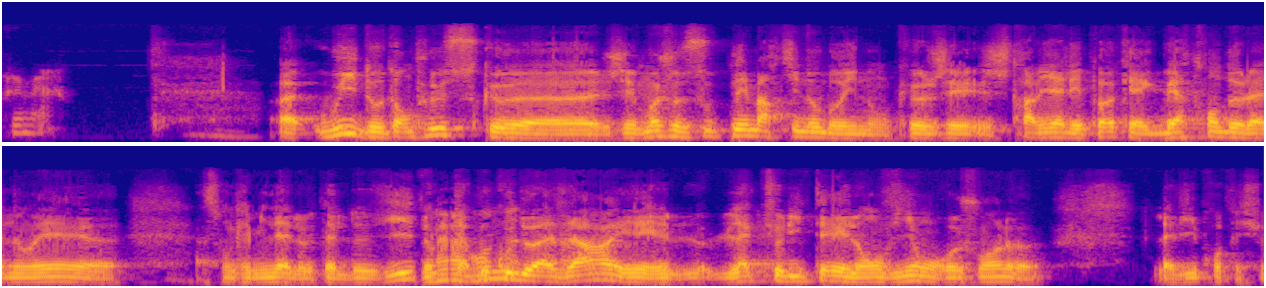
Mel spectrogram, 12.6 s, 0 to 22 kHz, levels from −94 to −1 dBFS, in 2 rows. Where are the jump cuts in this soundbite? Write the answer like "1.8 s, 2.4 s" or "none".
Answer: 7.3 s, 8.4 s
